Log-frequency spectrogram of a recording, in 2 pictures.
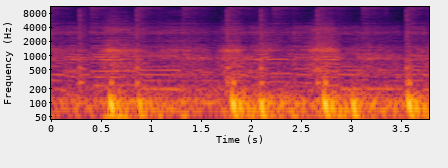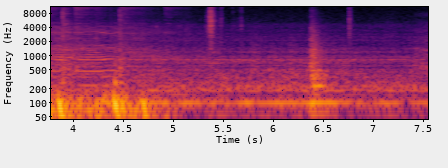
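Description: Soundtrack music: guitar over a drum beat of about one hit a second, fading out about five seconds in. A low hum and a couple of faint clicks follow.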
